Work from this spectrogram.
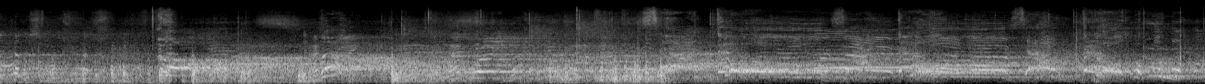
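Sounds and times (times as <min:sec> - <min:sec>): crowd yelling and shouting: 0:01.5 - 0:12.0.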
